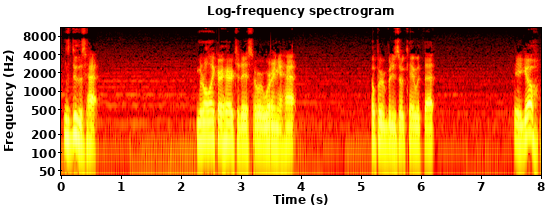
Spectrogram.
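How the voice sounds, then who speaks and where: A man's voice: medium pitch, fairly even intonation, fairly quick, long pauses, a little mellow, no echo, muffled recording, faint music behind. A man chatting casually on a live game stream, rambling and joking at his own expense. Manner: rambling, joking and self-mocking.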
